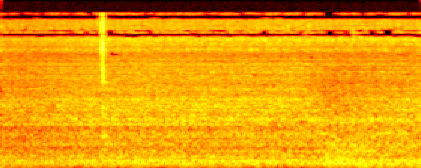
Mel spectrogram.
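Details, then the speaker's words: Trane Voyager gas package unit not heating, after clearing snow, power reset and call for heat: steady low roar builds and holds without popping or sputter; burner lit and firing cleanly. "all right she kicked on that time oh that one's easy"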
